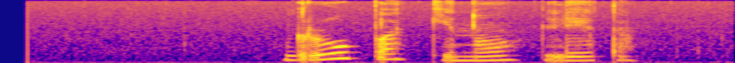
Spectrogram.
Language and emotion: Russian, sad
